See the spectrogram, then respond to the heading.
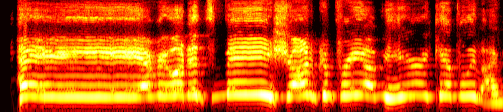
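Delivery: very slow, drawn-out excited scream, long "hey". Introducing himself on air after being asked to: excited screaming. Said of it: "and I'm screaming".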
